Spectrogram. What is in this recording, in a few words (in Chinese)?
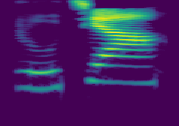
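"儒家", Mandarin Chinese; chinese-flashcards; hsk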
